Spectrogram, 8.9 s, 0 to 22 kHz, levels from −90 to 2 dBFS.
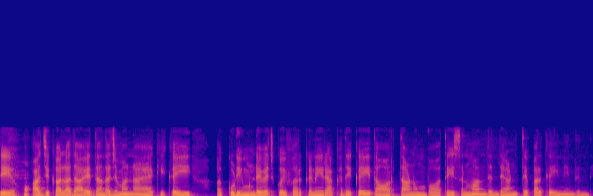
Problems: background sounds at intervals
